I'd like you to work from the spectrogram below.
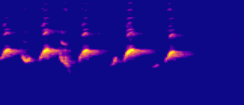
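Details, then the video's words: Female sirtu calling for males with clear, sweet whistled notes in quick succession, each slurring up and down, about five notes in a second and a half. "Kicauan SIRTU BETINA Untuk PIKAT SIRTU JANTAN"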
